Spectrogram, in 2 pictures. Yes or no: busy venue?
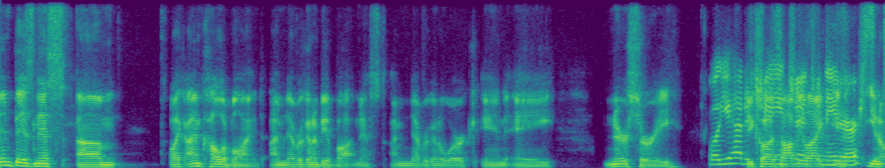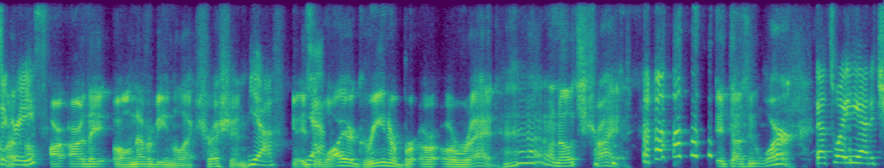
no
